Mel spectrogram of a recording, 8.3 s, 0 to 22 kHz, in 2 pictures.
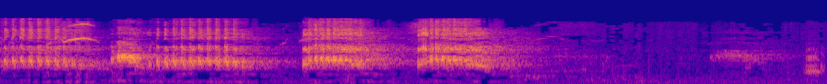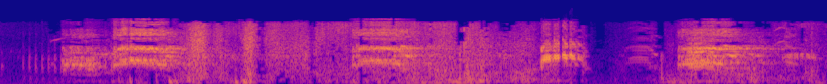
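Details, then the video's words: Male demoiselle crane calling to a female while the pair stand apart: grating, trumpeting honks in several separate bursts, a quieter stretch midway, then more rough calls with a scratchy, noisy background. "demoiselle crane sound mp3"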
